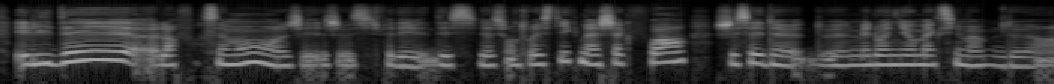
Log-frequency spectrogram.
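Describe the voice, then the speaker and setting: At a moderate pace with hardly any pauses, a woman speaks. Her pitch is medium and her intonation fairly even. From France, Yvelines (Paris region). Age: 20s. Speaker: financial consultant. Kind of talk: radio interview. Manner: hesitant, many fillers.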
